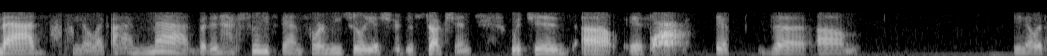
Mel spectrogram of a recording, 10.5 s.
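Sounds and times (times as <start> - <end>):
speech: 0.0 - 8.6, 10.1 - 10.4
dogs barking at home: 6.5 - 6.9.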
